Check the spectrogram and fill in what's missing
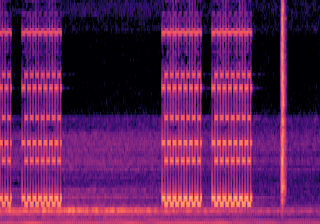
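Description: A mobile phone rings in a crime drama scene, with a loud, bright electronic ringtone in short repeating bursts separated by brief gaps over a low background hum, and no talk.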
